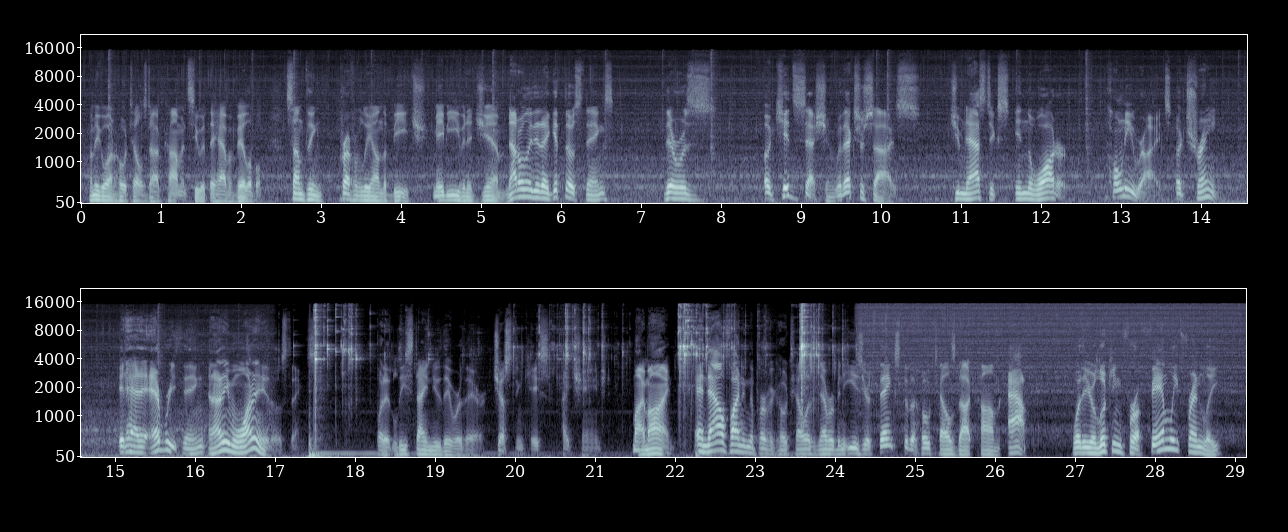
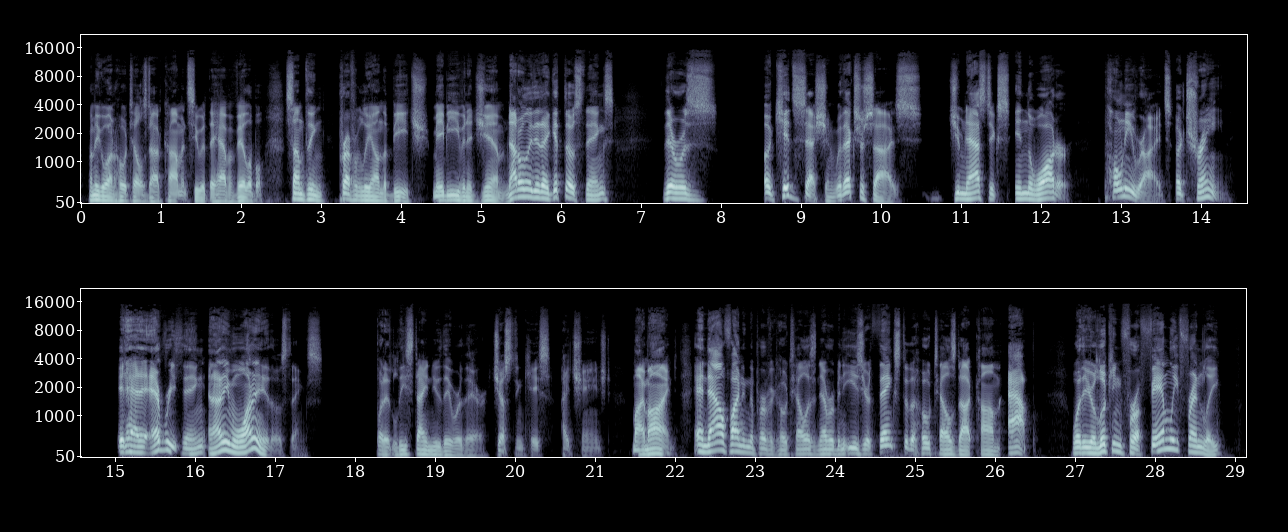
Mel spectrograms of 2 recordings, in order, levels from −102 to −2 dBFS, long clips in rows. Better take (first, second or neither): second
